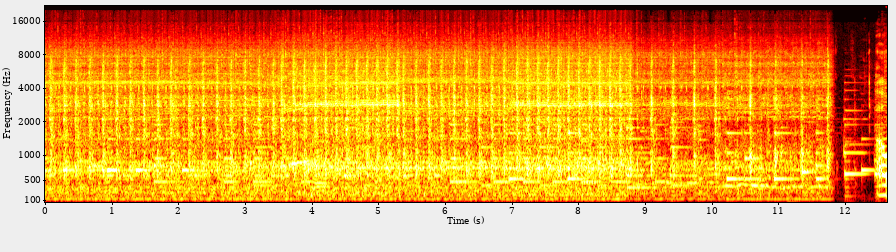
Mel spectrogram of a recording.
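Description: A sewing machine stitches one straight seam down a garment turned inside out, a fast steady mechanical chatter running about nine seconds before slowing and stopping with a short clunk near the end.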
